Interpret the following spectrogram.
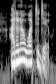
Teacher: The phrase, I don't know, is so common that it often gets mashed into, I don't know. The T in don't disappears, and the words just flow together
